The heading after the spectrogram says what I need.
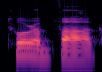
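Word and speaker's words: Torabhaig: I think the Bicky, Torabhag, Torabag, that's it. Torabag. That sounds Yeah, see, reasonably pronounced.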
